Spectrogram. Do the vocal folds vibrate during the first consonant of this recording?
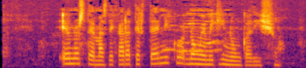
yes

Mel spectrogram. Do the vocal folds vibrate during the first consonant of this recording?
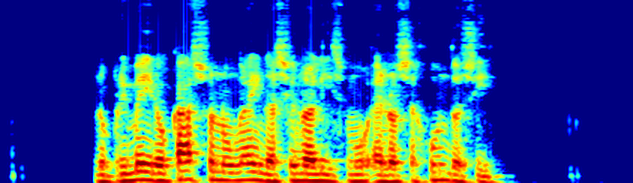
yes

